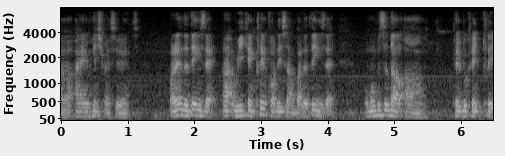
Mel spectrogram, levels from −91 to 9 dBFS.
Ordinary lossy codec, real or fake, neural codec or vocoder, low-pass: AAC, 48 kbps; real; none; 7.2 kHz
